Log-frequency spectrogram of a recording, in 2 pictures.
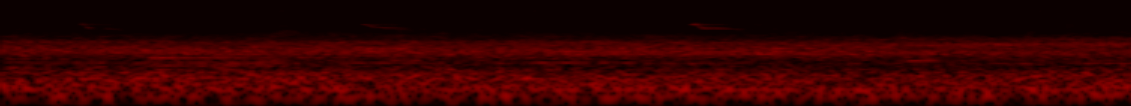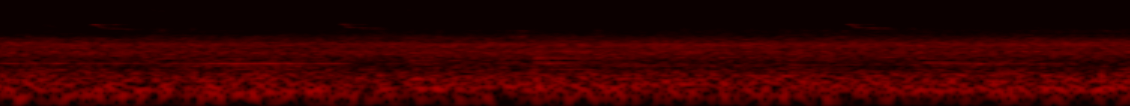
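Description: Outdoor ambience of a small bird giving short, high, falling chirps about once a second over a steady low background rumble.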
